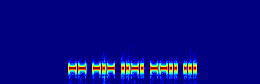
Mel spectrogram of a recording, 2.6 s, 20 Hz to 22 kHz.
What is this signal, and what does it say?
Morse code, heard as a keyed tone, about 48 wpm, 700 Hz. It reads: MKFZS
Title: Code Groups - 5 Letters - 50wpm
